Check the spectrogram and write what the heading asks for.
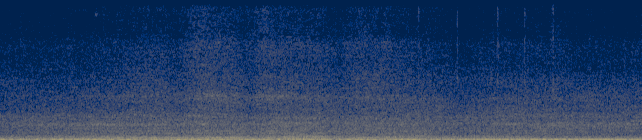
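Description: Action-film soundtrack played through the car's speakers from an aftermarket Android head unit: a deep, steady rumble with a noisy rush over it.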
